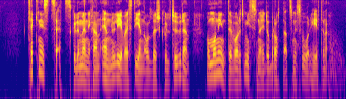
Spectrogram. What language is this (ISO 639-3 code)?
swe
